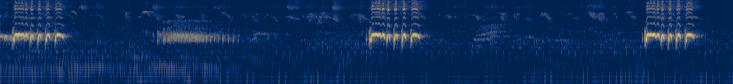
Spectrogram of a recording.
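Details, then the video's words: Local zebra dove repeating its cooing song: sharp stuttered bubbling phrases about every four seconds, with one softer, descending purr between the first two; otherwise quiet. "Suara Terapi Perkutut"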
